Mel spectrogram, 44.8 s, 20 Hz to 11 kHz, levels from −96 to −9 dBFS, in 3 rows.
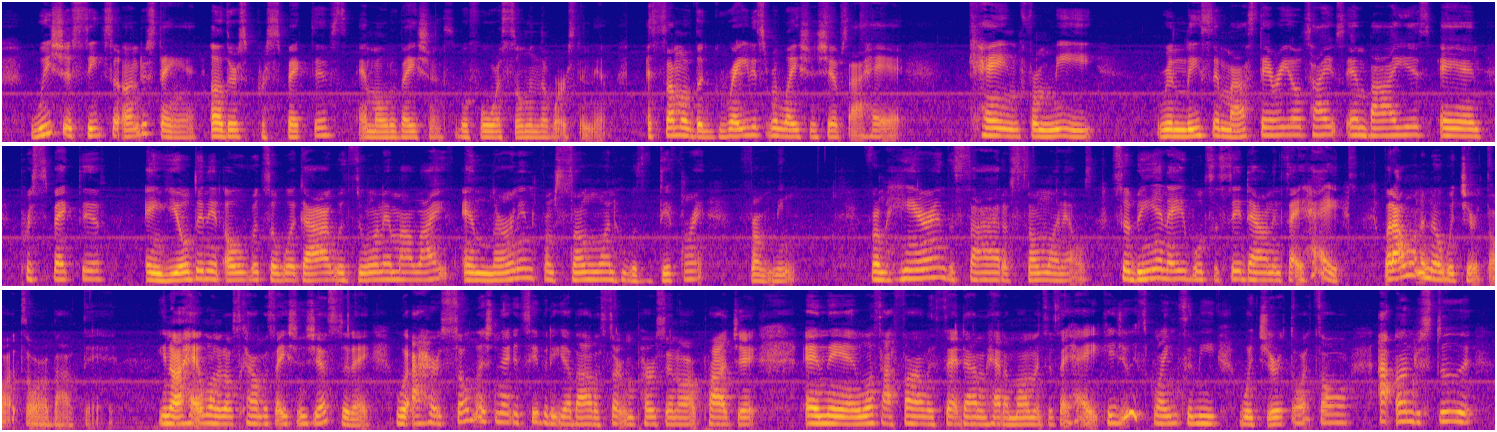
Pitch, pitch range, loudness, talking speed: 170 Hz, 155-185 Hz, -26 LUFS, 170 wpm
